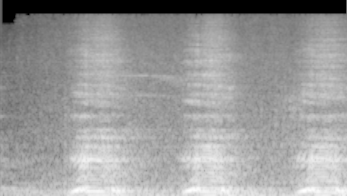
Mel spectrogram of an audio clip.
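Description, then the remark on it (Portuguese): A jaguar roars in three deep, rasping grunts spaced about a second apart, a rhythmic sawing call that is loud, with no voices. “Esturra! Que eu te escuto!”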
